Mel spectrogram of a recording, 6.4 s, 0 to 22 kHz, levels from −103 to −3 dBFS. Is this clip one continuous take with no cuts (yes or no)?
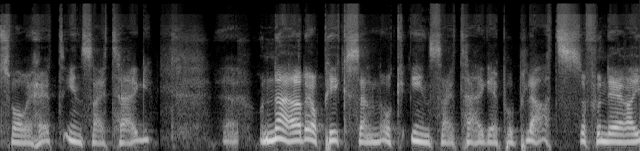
no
